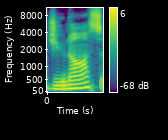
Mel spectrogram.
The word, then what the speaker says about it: Junos: a deadline patch Juniper Juno's flaws OS flaws before November 17th I also thought this was pronounced junos until we did a course on it and then it's it's actually junos apparently I've been corrected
